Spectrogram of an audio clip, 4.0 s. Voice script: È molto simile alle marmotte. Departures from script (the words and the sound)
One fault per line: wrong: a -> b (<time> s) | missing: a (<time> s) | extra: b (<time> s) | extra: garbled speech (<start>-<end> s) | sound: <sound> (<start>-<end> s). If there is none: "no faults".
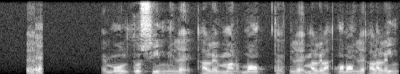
sound: laugh (0.3-0.4 s)
extra: garbled speech (2.8-4.0 s)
